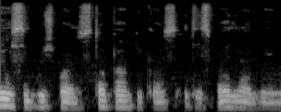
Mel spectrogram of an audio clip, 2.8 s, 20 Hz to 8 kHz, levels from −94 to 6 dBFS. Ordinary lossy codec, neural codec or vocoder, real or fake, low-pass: none; vocoder, 44.1 kHz, 128 mel bands every 512 samples, BigVGAN v2; fake; 7.2 kHz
